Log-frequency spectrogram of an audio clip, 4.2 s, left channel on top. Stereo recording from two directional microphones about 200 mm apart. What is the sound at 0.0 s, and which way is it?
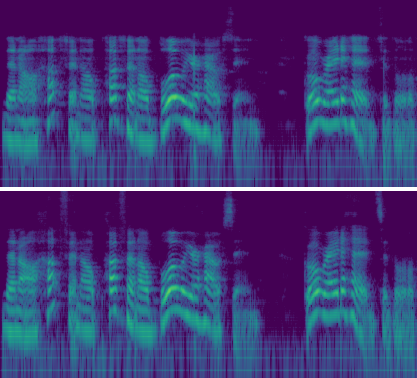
Speech, 35° right (ahead or behind).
